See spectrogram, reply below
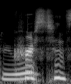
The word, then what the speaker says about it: Kristen: I touched on it, where I was like, everyone thinks that Christian's, everyone thinks that Christian, I can't say her name. – Kristen Stewart.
